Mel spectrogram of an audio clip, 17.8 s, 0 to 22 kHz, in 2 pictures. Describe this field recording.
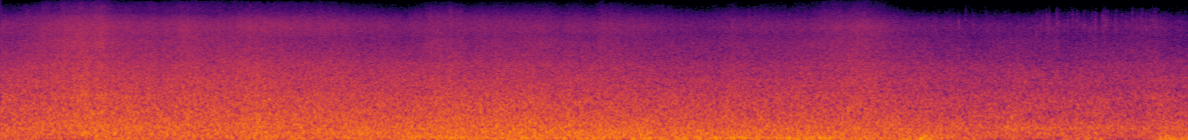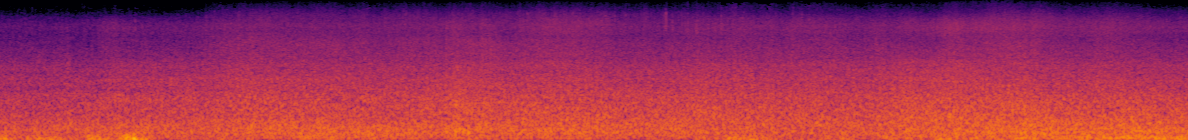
In the wind Dibian, Sound of the waves, Very hot weather, Zoom H2n MS+ XY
